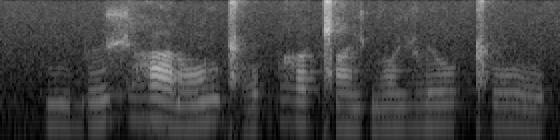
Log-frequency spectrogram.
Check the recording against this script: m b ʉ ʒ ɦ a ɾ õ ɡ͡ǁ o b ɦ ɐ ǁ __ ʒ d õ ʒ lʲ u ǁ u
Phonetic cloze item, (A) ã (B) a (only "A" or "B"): A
